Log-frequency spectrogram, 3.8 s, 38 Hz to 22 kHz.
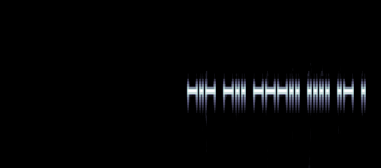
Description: Morse code, heard as a keyed tone, about 39 wpm, 700 Hz. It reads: KD8HAE
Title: USA Call Signs - 6 Characters - Repeated 3x - 40wpm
